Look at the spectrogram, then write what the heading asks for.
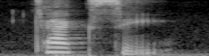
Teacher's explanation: E o nosso próximo meio de transporte é o taxi, que também pode ser chamada de taxi cab ou cab. É uma palavra com duas sílabas, a primeira é a mais forte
